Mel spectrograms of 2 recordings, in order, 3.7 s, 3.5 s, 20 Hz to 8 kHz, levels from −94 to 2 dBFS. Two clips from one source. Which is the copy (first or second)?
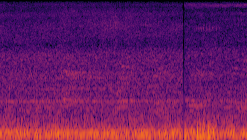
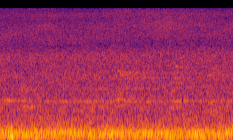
first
